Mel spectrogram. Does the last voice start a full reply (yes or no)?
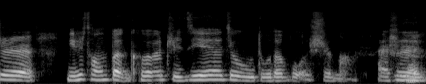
no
